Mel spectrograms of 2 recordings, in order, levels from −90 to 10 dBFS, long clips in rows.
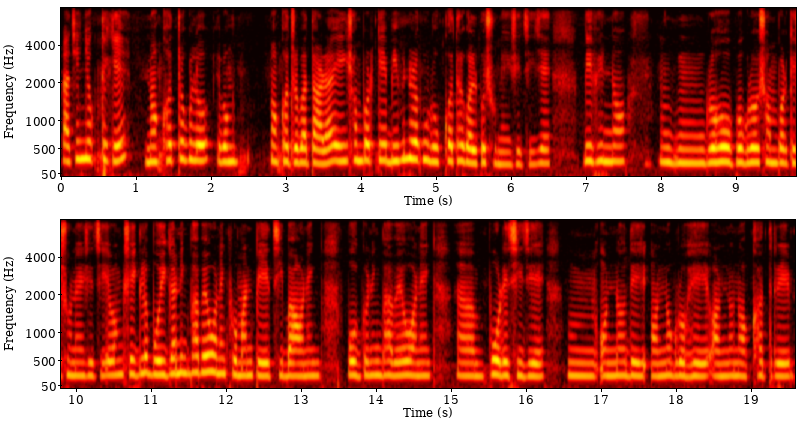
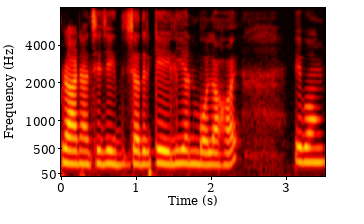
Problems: background sounds at intervals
